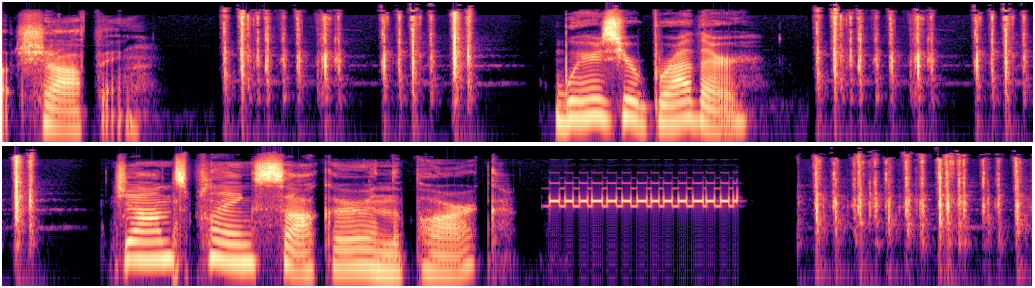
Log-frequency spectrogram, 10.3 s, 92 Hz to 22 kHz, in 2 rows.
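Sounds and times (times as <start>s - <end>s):
speech: 0.0s - 0.8s, 2.8s - 3.8s, 5.8s - 7.8s
phone ringing with a bright rapidly trilling electronic tone: 7.9s - 8.9s.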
